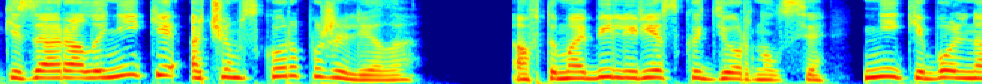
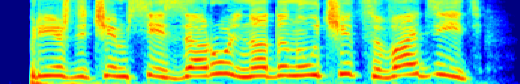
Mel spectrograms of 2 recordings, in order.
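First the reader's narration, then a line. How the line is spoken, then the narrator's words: Yelled reply. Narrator (Russian): заорала в ответ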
